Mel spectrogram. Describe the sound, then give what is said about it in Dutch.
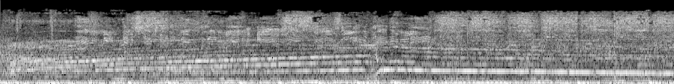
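A large crowd at a darts event loudly chanting along to a song, a dense mass of yelling voices carrying a sustained, wavering melody. The pitch shifts midway, and the chanting stays continuous and loud throughout. “een nummer dat nog altijd luidkeels wordt meegeschreeuwd in de voetbalstadions, maar ook, ja, op ieder sportveld wat je maar kan bedenken. En bij het darten natuurlijk, want hoor dit even.”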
